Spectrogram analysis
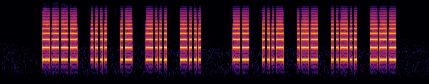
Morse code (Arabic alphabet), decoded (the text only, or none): شحابب مضوهخ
